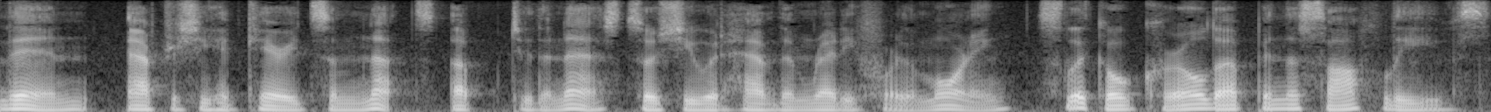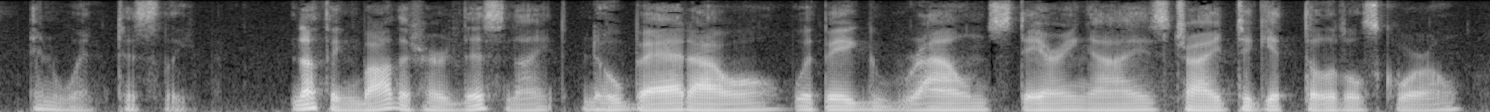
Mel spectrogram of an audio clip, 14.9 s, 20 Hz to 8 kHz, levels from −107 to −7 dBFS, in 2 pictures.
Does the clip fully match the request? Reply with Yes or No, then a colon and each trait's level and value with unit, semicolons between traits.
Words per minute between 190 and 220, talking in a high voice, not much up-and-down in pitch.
No: average, 200 wpm; very low, 90 Hz; narrow, 2.2 semitones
